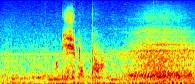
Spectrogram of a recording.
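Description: Faint clicks of a laptop keyboard as a short command is typed, over a steady low room hum, with a soft breathy sound near the end.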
